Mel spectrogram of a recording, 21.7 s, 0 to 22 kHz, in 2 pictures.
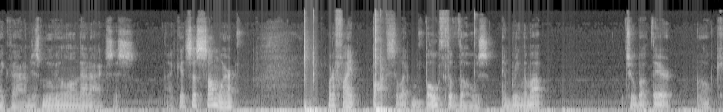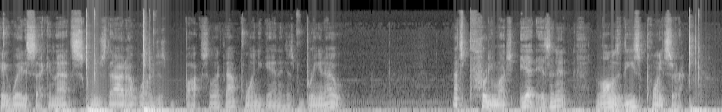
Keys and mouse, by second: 4.6 a, 7.2-9.2 drag, 12.2 a, 15.4-17.8 drag, 21.3 a.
